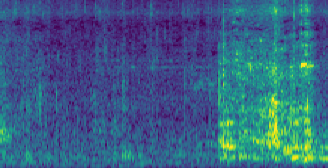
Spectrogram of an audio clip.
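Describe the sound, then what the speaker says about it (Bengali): Boiled chickpea dal is poured into a pan of jackfruit and potato curry, a soft sizzle and stir first, then a louder burst of hissing and splashing as the dal goes in. "এবার ছোলার ডালটা দিয়ে দিলাম।"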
